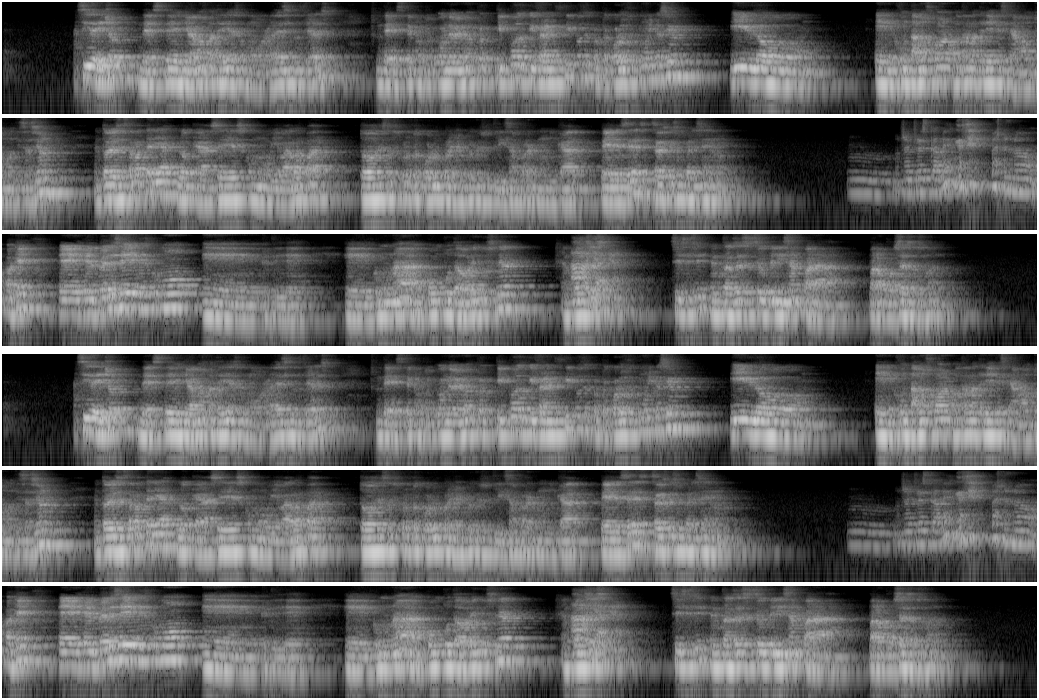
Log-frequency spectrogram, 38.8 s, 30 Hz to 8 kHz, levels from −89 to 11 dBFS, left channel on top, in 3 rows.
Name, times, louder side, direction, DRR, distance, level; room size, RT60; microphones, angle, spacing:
voice 1, 0.9-4.1 4.7-8.6 9.1-10.1 10.9-13.7 14.1-17.1 17.4-22.0 25.9-29.6 30.1-32.4 32.9-33.4 34.2-36.3 36.7-37.5, right 1 dB, 30° right, -7 dB, 0.6 m, -20 dB
voice 2, 23.5-25.9 32.8-33.6, left 1 dB, 15° left, -1 dB, 0.5 m, -28 dB
2.5 x 2.4 x 3.9 m, 0.94 s
head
